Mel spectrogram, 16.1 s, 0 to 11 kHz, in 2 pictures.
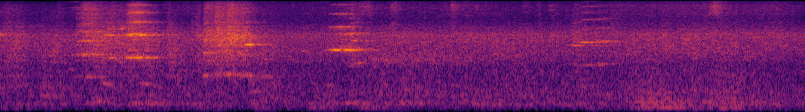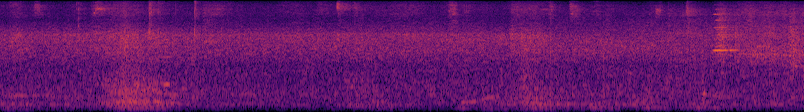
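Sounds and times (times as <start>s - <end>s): murmuring room: 0.0s - 16.0s.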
